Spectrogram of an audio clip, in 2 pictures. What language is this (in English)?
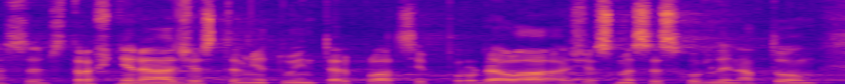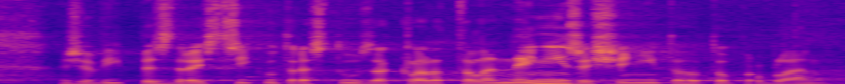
Czech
